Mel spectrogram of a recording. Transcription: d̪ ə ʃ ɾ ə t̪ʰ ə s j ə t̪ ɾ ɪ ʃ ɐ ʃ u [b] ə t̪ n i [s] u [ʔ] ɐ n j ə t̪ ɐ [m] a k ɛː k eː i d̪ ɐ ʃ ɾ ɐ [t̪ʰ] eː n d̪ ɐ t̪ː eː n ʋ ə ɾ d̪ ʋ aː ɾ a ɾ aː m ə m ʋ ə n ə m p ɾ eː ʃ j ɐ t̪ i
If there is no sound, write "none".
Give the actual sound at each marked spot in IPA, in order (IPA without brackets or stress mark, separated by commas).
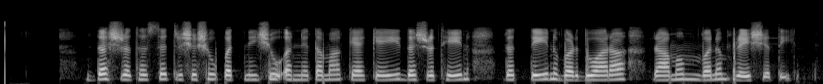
p, ʃ, ʔ, m, t̪ʰ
